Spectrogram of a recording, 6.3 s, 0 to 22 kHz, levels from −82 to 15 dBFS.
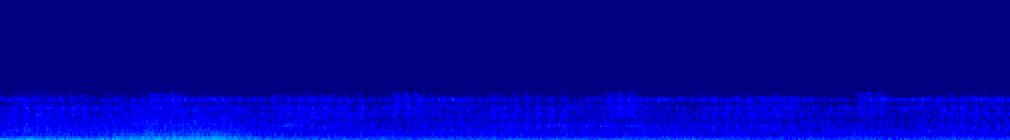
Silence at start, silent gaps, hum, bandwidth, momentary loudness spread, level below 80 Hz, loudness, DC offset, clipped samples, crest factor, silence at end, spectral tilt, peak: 0 s; none; none; 11 kHz; 6 LU; -84 dBFS; -58 LUFS; under 0.1%; under 0.1%; 16 dB; 0 s; -3.5 dB/octave; -42 dBFS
